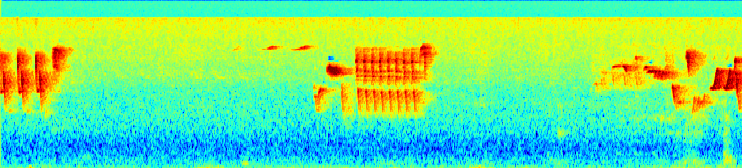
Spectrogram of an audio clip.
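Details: Outdoor birdsong during garden watering: separate bursts of sharp, high chirps and a buzzy trilled phrase, with quiet gaps between them.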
